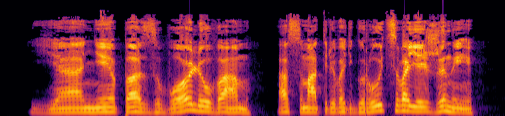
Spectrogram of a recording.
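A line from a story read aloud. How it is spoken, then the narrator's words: Menacing scolding. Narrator (Russian): Грозно выговаривал Дориан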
